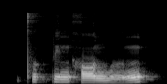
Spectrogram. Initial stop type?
aspirated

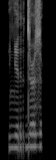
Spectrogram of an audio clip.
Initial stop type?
plain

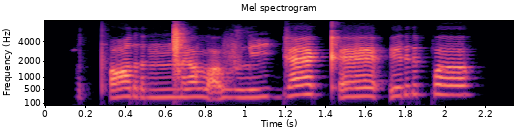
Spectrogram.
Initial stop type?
ejective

